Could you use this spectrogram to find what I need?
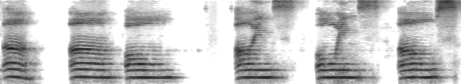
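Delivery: "an", "on", "ãos" through the nose; nasal sound demo. Shown as a demonstration. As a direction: hum each nasal vowel clearly. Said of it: "Quando nós vamos fazer a pronúncia".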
